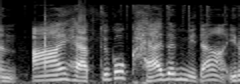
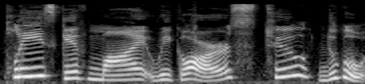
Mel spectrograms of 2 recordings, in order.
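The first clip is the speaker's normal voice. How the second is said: slow formal model line; much slower than usual. Shown as a demonstration. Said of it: "조금 격식을 차려서".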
